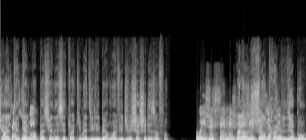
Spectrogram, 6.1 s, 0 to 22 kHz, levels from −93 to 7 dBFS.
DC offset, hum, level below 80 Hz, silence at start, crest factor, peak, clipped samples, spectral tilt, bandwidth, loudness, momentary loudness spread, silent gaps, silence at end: under 0.1%; none; -50 dBFS; 0 s; 14 dB; 0 dBFS; under 0.1%; -5 dB/octave; 15 kHz; -15 LUFS; 6 LU; none; 0 s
